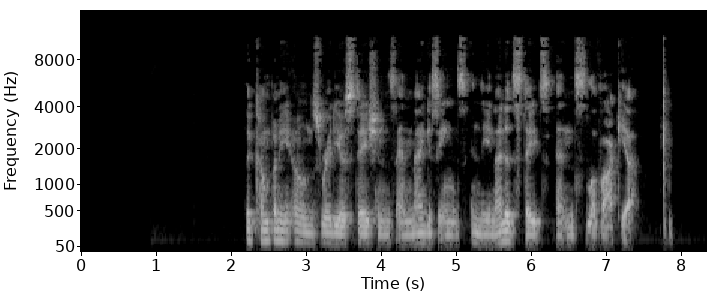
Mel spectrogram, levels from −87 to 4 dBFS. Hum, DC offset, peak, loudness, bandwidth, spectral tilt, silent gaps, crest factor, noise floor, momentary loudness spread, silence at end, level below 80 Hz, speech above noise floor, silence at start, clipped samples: none; under 0.1%; -2 dBFS; -26 LUFS; 11.5 kHz; -3 dB/octave; none; 26 dB; -84 dBFS; 8 LU; 0.45 s; -64 dBFS; 58 dB; 2.2 s; under 0.1%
